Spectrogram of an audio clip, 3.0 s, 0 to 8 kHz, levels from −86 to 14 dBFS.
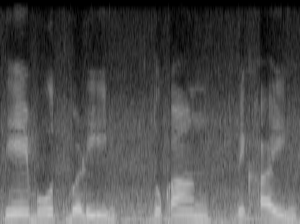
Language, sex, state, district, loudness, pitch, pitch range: Hindi, female, Haryana, Jhajjar, -15 LUFS, 185 Hz, 185-195 Hz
